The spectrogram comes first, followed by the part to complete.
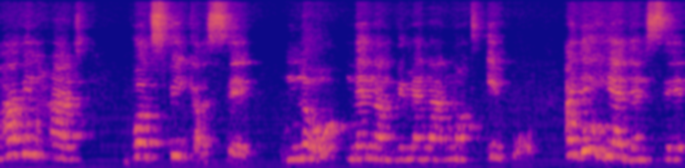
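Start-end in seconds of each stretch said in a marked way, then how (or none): none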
